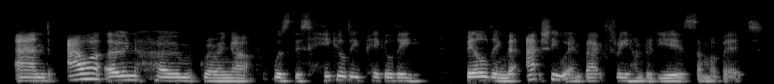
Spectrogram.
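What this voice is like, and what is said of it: British accent. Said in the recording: “as you may tell from my accent, I grew up in the UK”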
